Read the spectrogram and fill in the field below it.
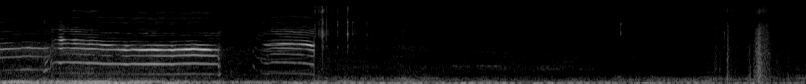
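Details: Friendly cat giving one long meow followed by a brief second meow, then quiet with only low background hum and a couple of faint clicks.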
